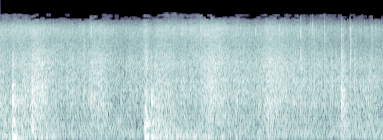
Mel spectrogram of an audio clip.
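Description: Beef fried rice with egg stirred and tossed in a hot wok, a steady sizzle with scraping strokes of the utensil against the pan, close and clear with no talking.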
